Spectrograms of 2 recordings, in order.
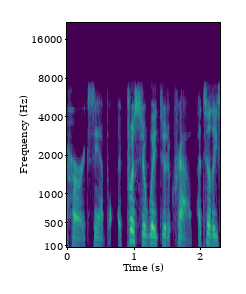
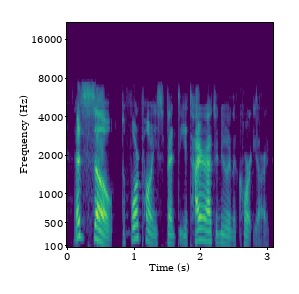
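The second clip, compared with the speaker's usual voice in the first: ordinary delivery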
